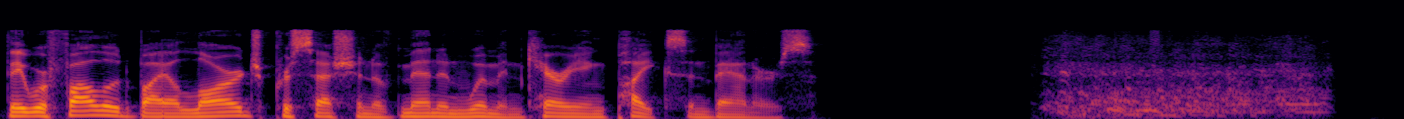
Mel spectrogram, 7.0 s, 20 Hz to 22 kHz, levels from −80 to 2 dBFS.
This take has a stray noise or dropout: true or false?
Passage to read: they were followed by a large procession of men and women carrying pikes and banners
true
